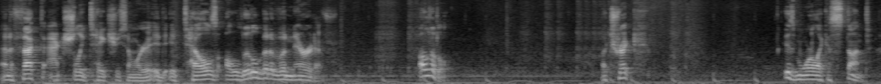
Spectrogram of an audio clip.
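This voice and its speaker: A man from the Chicago area, a mentalist hosting a live stream, chatting casually with viewers on a close studio mic, rambling with fillers and restarts but slowing down with deliberate pauses. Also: mid-range voice, animated, a bit bright, slight background noise. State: voice deeper than usual today. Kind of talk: casual chat answering viewer questions. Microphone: close studio microphone.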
